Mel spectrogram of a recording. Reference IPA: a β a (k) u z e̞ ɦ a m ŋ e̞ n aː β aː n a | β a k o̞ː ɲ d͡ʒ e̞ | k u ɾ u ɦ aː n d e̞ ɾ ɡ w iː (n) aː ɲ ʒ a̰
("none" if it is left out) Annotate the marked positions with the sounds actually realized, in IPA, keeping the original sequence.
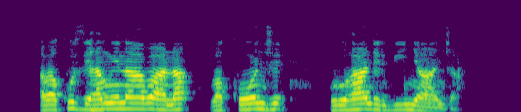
k, ɲ

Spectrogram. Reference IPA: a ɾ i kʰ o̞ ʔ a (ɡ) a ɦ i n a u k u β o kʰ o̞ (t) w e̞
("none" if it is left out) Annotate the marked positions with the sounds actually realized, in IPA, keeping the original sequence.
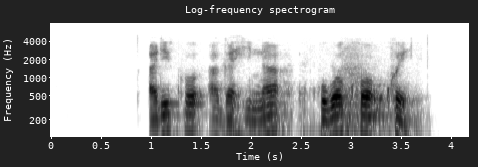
ɡ, k

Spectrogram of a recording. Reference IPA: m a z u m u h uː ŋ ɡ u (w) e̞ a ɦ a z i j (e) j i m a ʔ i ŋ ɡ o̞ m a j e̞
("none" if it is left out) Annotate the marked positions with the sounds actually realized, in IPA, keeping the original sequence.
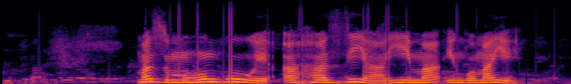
w, a

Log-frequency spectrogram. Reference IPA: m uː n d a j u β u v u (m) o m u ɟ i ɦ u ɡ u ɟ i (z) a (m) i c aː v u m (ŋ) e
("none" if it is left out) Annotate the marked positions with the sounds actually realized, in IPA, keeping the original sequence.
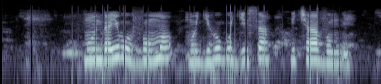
m, s, n, ŋ

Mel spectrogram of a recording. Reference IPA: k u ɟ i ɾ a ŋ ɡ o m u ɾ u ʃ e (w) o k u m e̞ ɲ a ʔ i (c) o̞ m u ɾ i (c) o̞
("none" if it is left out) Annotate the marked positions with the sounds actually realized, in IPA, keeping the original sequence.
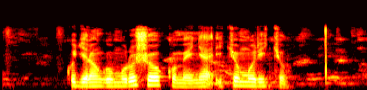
w, c, c

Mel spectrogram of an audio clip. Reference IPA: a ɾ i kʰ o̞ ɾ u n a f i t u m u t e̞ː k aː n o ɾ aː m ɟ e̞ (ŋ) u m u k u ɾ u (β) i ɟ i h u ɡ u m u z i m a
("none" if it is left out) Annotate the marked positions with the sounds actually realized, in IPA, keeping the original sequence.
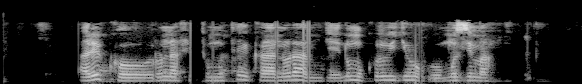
n, w

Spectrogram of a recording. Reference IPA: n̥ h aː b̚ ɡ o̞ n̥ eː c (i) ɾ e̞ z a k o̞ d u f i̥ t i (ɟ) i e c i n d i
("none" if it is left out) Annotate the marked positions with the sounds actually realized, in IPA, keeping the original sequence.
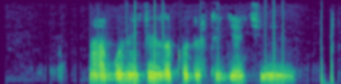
e, ɟ

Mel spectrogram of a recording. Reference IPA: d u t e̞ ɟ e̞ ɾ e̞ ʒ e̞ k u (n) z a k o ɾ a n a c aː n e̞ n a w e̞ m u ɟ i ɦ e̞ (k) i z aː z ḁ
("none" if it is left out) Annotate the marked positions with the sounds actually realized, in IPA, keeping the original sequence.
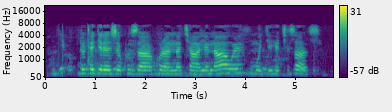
none, c

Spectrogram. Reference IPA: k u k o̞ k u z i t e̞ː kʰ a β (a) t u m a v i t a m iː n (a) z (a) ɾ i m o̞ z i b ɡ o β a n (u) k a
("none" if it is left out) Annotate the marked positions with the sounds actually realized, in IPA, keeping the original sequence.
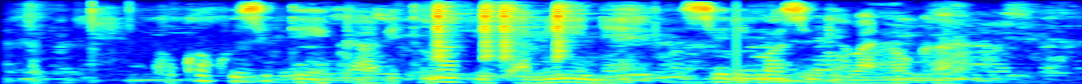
i, e, i, o

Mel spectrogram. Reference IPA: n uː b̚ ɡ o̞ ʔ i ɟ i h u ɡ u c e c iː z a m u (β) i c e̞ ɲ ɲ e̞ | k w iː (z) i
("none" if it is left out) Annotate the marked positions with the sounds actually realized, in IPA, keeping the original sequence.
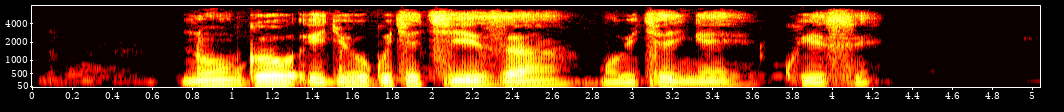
β, s

